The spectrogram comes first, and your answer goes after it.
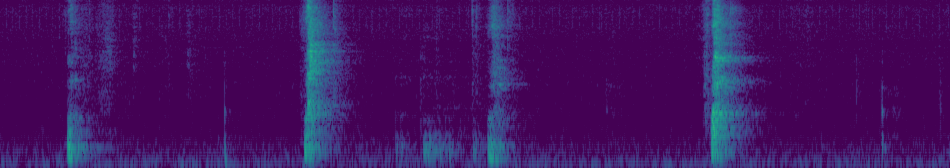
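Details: An indoor Cocker Spaniel barks suspiciously at an IKEA parcel: short, sharp barks at uneven intervals, with faint clicks between them.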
